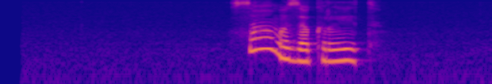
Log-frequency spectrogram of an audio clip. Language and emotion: Russian, sad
